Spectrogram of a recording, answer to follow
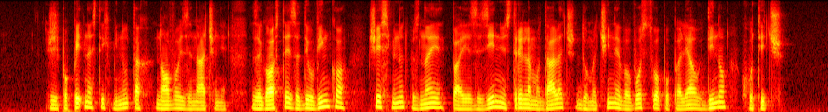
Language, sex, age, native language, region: Slovenian, male, 18-29, Slovenian, Central Slovenia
